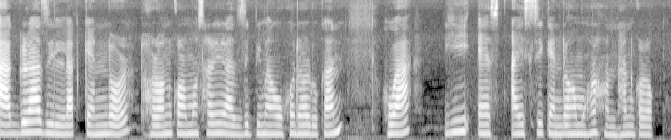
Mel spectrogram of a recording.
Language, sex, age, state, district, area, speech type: Assamese, female, 30-45, Assam, Sivasagar, rural, read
